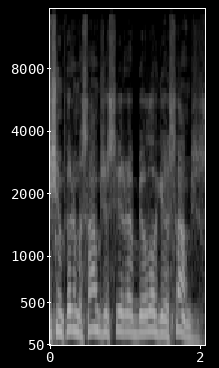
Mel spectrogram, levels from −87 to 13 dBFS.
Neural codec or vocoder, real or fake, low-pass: none; real; 14.4 kHz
